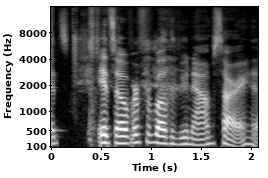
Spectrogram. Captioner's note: laughing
